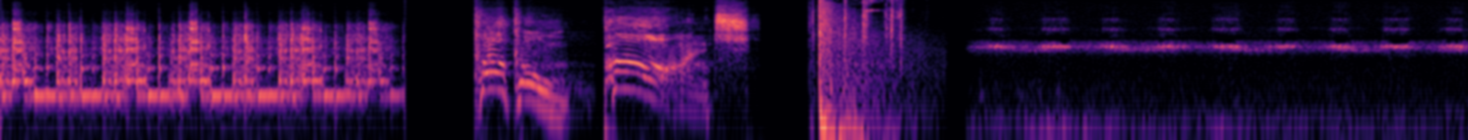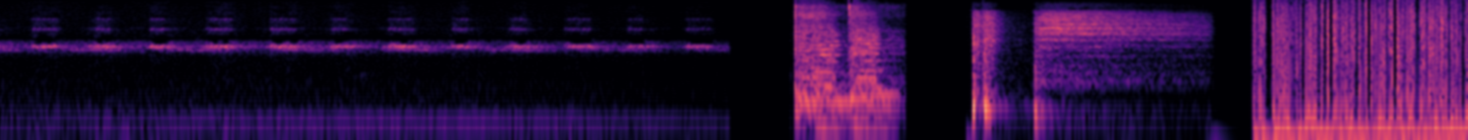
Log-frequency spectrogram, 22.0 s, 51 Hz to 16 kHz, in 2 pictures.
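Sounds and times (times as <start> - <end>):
crickets chirping: 7.3 - 16.5.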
